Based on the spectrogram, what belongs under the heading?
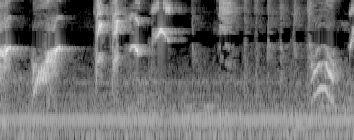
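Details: Greater green leafbird delivering a song stuffed with kapas tembak and cililin imitations: a rising whistled slur, a cluster of high thin pips, then a short rattle and a double upward-arched note over a low hum.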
